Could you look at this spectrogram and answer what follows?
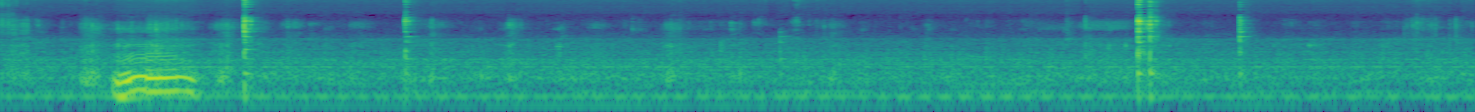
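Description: A fork clicking against a plate in a few sharp, separate clinks, the loudest near the end, over a steady low hum. About a second in comes a short hummed "mm" from the eater.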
